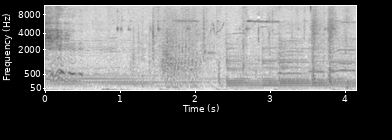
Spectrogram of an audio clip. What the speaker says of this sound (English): Running a horse around a paddock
